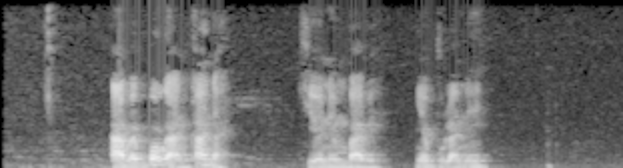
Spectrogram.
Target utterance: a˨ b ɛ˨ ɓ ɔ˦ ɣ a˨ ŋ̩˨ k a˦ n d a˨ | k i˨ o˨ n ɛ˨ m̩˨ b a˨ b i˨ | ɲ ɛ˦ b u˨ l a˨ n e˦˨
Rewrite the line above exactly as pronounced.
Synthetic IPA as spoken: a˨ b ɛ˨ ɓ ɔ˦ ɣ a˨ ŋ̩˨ k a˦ n d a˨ | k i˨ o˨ n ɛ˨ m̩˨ b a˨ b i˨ | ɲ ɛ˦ b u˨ l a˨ n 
